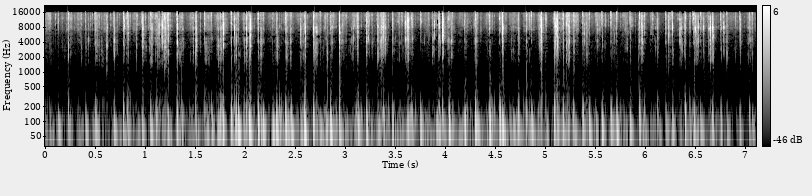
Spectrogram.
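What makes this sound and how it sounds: A small metal infinity cube made of solid blocks on hinges is folded open and shut by fingers over and over. It makes rapid, uneven clicks and rattles with short, dull knocks, heavy in the low end with bright ticks above and no ring.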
